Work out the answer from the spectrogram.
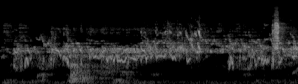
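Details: Happy budgie chirping, an Australian bird: a continuous dense warble of chatter and rapid chirps, with a brief low rustle early on and a sharp high note near the end.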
